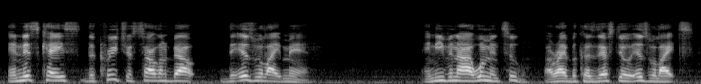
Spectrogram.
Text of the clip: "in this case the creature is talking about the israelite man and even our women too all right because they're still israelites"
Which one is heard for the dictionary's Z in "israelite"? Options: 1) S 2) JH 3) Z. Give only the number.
3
